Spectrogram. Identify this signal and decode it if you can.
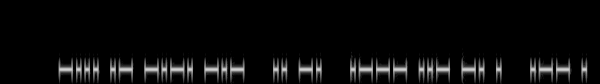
Morse code, heard as a keyed tone, about 28 wpm, 700 Hz. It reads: BACK IN JUNE WE
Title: Pangram Challenge v2 - 28wpm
